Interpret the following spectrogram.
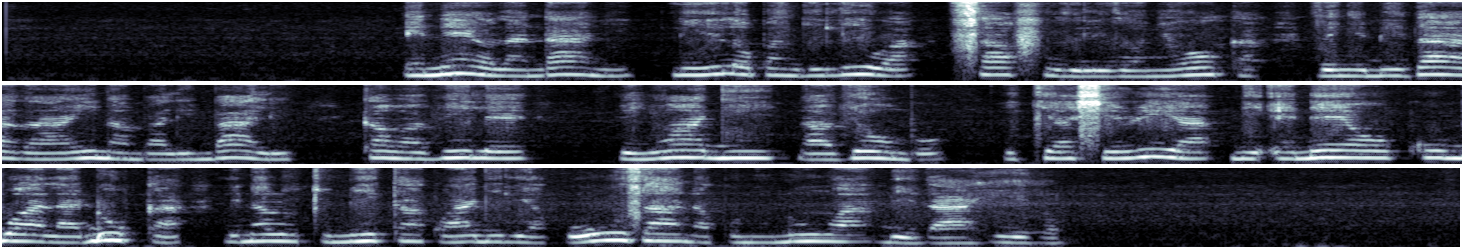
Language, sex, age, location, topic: Swahili, female, 18-24, Dar es Salaam, finance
